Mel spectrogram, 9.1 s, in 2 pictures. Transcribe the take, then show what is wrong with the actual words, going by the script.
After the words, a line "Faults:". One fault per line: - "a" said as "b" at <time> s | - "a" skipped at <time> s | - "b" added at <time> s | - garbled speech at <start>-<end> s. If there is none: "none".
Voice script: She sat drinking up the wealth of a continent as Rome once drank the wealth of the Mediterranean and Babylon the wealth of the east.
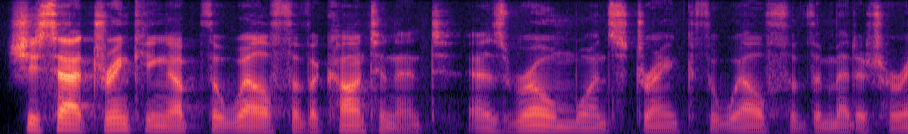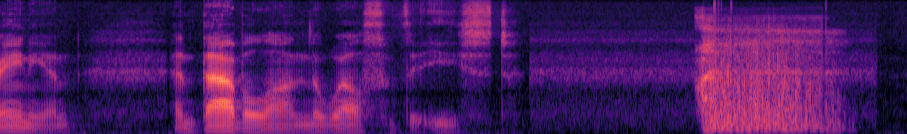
She sat drinking up the wealth of a continent as Rome once drank the wealth of the Mediterranean and Babylon the wealth of the east.
Faults:
none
